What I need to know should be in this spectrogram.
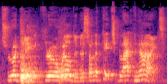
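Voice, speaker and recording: An actor playing a grumpy, sarcastic British woman lost in dark woods in a classic horror radio play. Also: mid-range voice, measured pace, natural voice. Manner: grumbling, dryly sarcastic, exclamatory. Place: theatre venue in front of an audience. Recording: roomy, noisy live stage recording.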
